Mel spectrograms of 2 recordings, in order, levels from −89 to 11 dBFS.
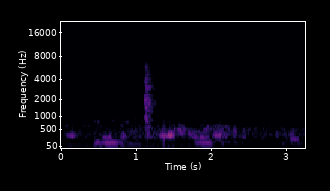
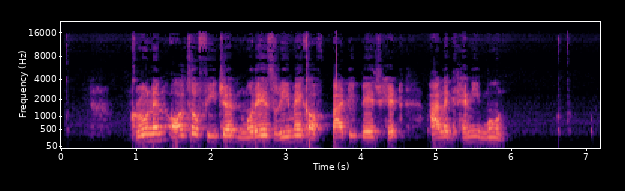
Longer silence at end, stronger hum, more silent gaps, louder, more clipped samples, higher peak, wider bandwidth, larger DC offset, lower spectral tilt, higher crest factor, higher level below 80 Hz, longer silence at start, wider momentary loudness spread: second, 0 s vs 1.3 s; neither; neither; second, -61 LUFS vs -16 LUFS; neither; second, -42 dBFS vs -2 dBFS; second, 7.2 kHz vs 16.5 kHz; neither; about the same, -4.5 dB/octave vs -3.5 dB/octave; first, 22 dB vs 16 dB; second, -88 dBFS vs -64 dBFS; second, 0.05 s vs 0.9 s; about the same, 9 LU vs 10 LU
